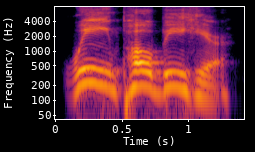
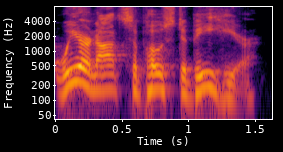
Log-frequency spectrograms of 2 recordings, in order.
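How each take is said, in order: First: The words are reduced and run together loosely. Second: Every word is fully and carefully pronounced. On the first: It sounds cooler and more street. The speaker calls it right. "he swagged it out a little bit" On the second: It sounds proper but lacks style. The speaker calls it wrong. "That doesn't sound that fly"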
